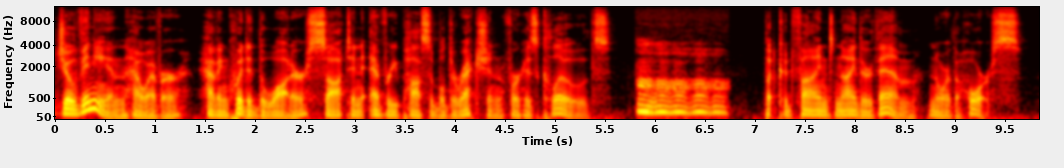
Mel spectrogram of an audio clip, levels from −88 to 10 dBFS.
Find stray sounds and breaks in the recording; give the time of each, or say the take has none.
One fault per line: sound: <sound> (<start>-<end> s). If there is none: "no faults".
sound: laugh (5.8-6.8 s)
